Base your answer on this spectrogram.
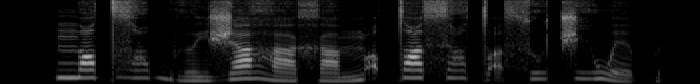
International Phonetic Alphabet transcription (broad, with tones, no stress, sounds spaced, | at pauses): n̪ ɜ˥ tˤ zˤ e̤˥ bʱ ɨ˩ j ʒ a˥ ɦ a˩ x a˩ m ḛ˥ tˤ e˥ s e̤˥ tˤ ḭ˩ s ṳ˥ t͡ʃ i̤˥ w e˩ p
